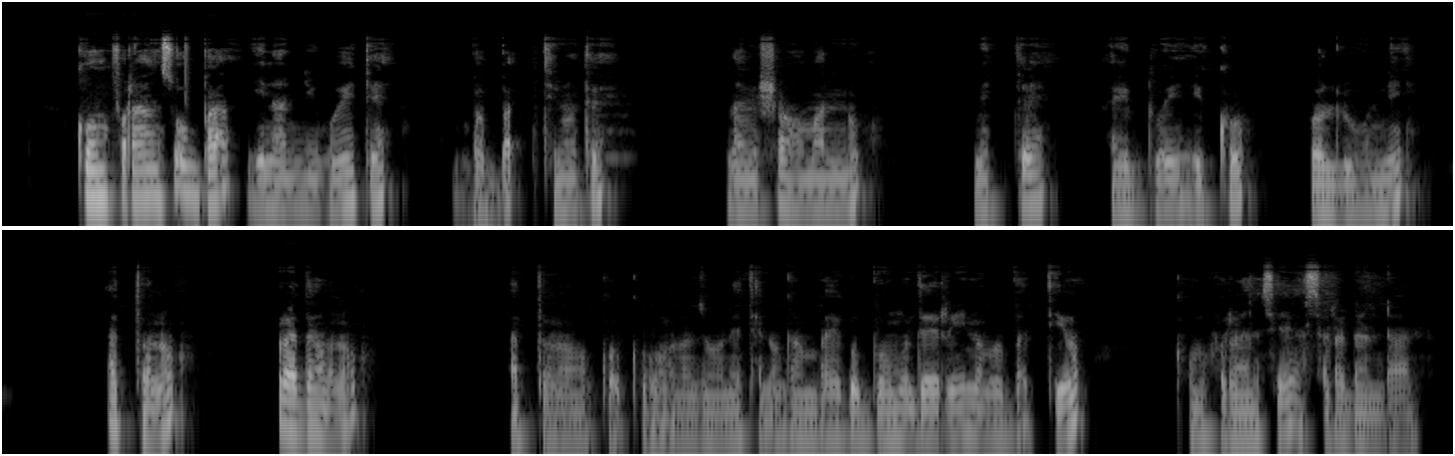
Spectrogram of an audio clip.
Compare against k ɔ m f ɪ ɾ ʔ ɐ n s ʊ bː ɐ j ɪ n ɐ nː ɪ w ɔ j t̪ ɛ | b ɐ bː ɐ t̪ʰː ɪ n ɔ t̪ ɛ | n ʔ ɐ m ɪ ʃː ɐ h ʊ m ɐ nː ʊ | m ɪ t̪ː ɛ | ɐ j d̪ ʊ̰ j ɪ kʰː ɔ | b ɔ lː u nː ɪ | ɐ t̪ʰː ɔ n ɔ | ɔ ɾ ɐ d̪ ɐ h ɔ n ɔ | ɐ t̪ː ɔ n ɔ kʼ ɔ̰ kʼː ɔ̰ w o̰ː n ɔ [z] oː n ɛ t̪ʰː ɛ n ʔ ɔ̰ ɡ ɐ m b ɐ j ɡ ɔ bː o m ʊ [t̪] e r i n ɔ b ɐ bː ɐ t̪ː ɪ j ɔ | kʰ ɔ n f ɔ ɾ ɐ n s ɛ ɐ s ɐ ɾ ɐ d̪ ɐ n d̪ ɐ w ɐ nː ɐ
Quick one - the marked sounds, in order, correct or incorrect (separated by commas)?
correct, incorrect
